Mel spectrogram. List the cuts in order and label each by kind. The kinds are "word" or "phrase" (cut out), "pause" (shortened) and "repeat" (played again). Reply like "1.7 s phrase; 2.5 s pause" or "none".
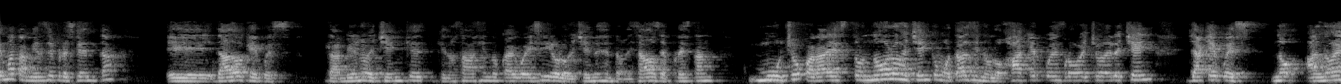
10.6 s word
